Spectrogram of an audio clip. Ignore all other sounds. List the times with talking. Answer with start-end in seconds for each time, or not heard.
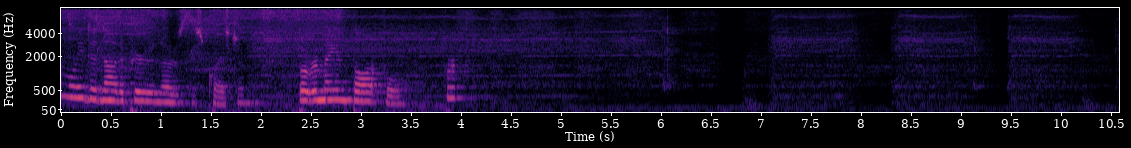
0.0-4.0.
